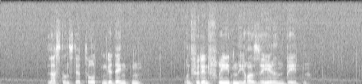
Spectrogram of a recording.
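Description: A man speaks loudly and solemnly outdoors.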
